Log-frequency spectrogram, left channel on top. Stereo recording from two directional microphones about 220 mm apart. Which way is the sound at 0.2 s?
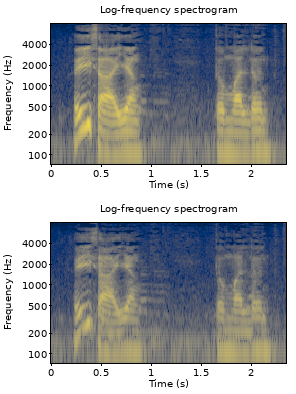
35° left (ahead or behind).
